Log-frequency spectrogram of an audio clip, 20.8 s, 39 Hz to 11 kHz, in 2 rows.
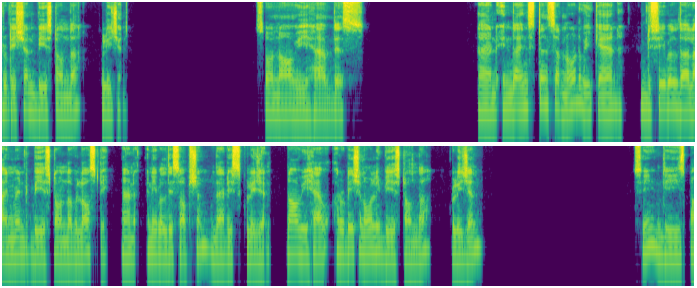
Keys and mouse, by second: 0.8 shift+Right, 0.9 shift+Left, 1.7 space, 6.2 space, 8.4 drag, 9.2 drag, 10.5-11.6 drag, 12.1 click, 13.9 click, 15.2 shift+Right, 15.3 shift+Left, 17.2 ctrl+space, 17.8 space.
